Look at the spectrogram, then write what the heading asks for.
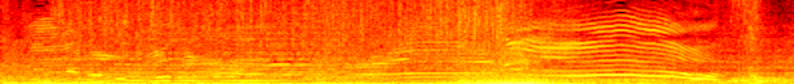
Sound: grunting

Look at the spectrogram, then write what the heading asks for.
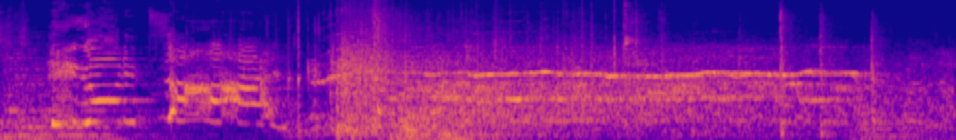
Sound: screaming

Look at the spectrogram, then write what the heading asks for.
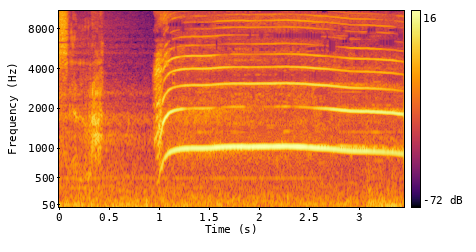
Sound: moaning!

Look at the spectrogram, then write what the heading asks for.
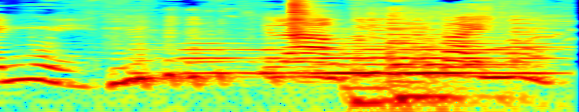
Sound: laughs

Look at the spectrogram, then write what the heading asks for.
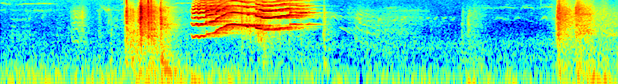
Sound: door creaks

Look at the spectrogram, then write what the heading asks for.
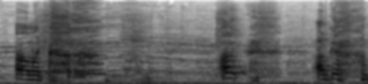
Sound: gasping

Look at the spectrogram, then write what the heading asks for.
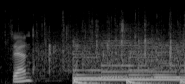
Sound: applause

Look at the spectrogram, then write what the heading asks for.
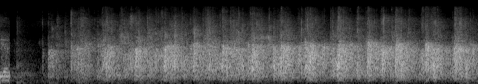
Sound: applause

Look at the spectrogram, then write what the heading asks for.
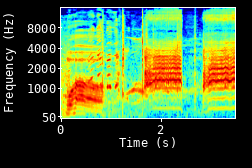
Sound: chomp chomp, click click

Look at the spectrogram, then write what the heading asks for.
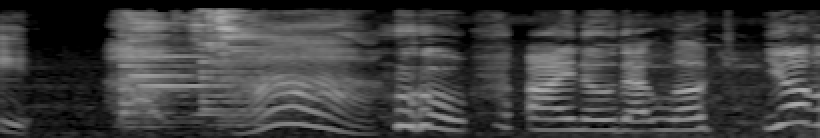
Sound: gasps

